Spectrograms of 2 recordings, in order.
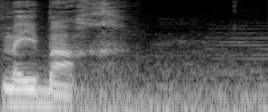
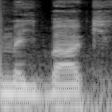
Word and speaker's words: Maybach: ya mes barres évidemment ça se prononce maybach je sais que les gens disent my back c'est pas parce que rick ross dit que c'est my back que ça s'appelle vraiment comme ça les premières les vrais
